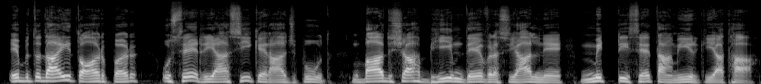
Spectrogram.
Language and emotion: Urdu, neutral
